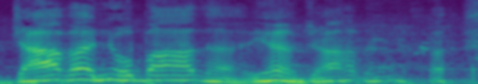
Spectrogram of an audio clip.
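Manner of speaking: low, gruff mock alien phrase; Star Wars alien voice. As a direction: toss it off like a Star Wars creature. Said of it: "I watch way too much Star Wars".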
